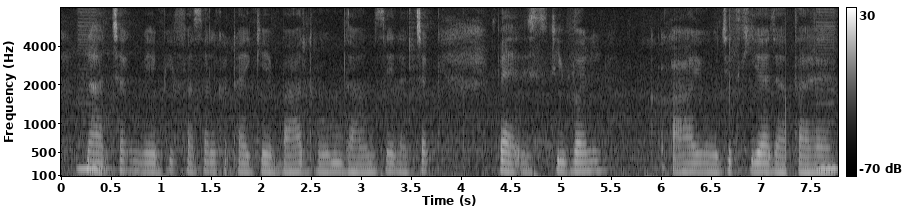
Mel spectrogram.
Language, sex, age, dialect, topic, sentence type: Hindi, female, 18-24, Awadhi Bundeli, agriculture, statement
